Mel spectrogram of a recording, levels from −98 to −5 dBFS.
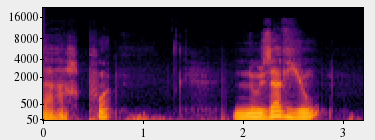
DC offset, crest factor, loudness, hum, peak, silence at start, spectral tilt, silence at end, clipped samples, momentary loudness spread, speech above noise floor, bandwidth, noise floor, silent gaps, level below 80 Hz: under 0.1%; 18 dB; -27 LUFS; none; -12 dBFS; 0 s; -7.5 dB/octave; 0.45 s; under 0.1%; 13 LU; 33 dB; 10.5 kHz; -59 dBFS; none; -50 dBFS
